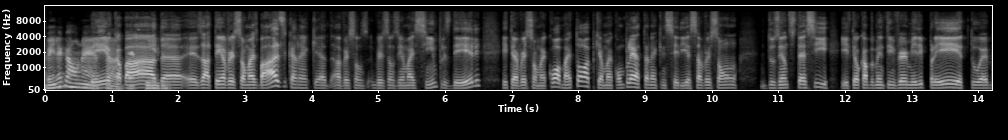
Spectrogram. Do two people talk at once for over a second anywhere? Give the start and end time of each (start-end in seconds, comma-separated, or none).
0.6-1.8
